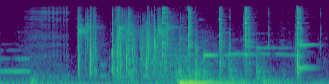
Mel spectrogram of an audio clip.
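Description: China and glass ornaments clinking and rattling on a shelf: a run of sharp clicks and clinks, with a deep thud a little over two seconds in and a few held notes of music underneath.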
